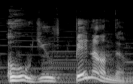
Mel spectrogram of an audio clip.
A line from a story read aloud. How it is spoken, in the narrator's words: she cried gleefully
